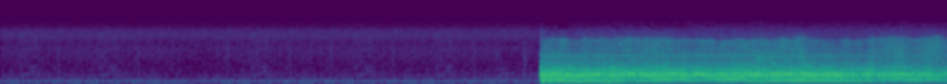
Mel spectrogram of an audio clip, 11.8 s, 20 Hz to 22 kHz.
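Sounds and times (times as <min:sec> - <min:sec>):
formation of military bomber plane propeller engines droning: 0:06.8 - 0:11.8.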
